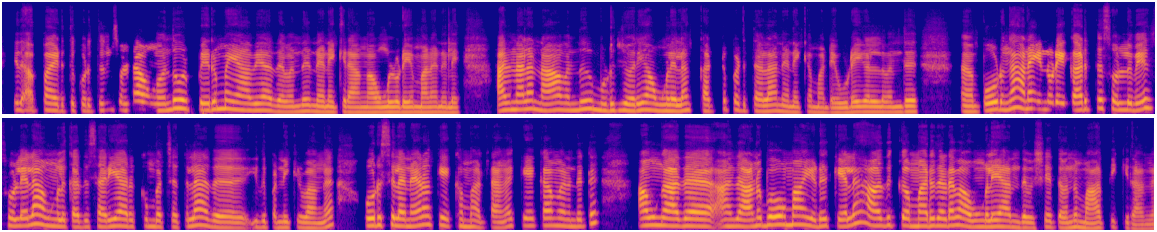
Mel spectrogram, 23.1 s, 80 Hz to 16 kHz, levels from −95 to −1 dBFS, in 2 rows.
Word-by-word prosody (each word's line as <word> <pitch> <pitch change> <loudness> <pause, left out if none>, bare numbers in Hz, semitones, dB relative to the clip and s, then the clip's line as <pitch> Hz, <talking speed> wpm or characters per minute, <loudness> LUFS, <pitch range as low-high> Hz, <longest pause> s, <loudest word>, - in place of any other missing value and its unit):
இது 220 - -4
அப்பா 220 +2 -3
எடுத்து 200 +2 -12
குடுத்ததுன்னு" 215 +4 -11
சொல்லிட்டு, 225 +4 +1
அவுங்க 220 -3 -3
வந்து 265 +6 +2
ஒரு 265 - 0
பெருமையாவே 225 -2 0
அதை 175 -3 -2
வந்து 185 +3 -3
நெனைக்கிறாங்க, 160 -2 -2
அவங்களுடைய 160 0 0
மனநிலை. 155 -1 -3 0.4
அதனால 235 +3 +2
நான் 220 +2 +3
வந்து 225 +4 -2 0.2
முடிஞ்ச 210 +1 -3
வரையும் 220 +2 0
அவங்களையல்லாம் 200 +1 0
கட்டுப்படுத்தல்லாம் 195 -2 -4
நெனைக்க 165 0 -7
மாட்டேன். 150 0 -5
உடைகள் 165 +1 0
வந்து 165 +2 0 0.5
அ - - +1 0.2
போடுங்க, 235 +3 +2
ஆனா 270 0 +4
என்னுடைய 235 -1 +5
கருத்தை 250 +4 +2
சொல்லுவேன். 230 +4 +1
சொல்லையில 230 +4 +2
அவங்களுக்கு 210 -5 -2
அது 195 - -10
சரியா 210 +3 +2
இருக்கும் 205 +1 -9
பட்சத்தில, 195 +4 -5
அதை 185 -3 +1 0.4
இது 185 - -8
பண்ணிக்குவாங்க. 170 -1 -4 0.4
ஒரு 240 - +3
சில 245 - +4
நேரம் 260 +2 +1
கேட்க 225 -1 -4
மாட்டாங்க. 175 0 -3 0.2
கேட்காம 235 0 -1
இருந்துட்டு, 215 +7 -4 0.5
அவுங்க 245 0 +2
அத 225 0 -1 0.4
அத 215 +1 -2
அனுபவமா 260 +3 +3 0.2
எடுக்கையில, 220 +3 +1 0.2
அதுக்கு 235 0 -1
மறுதடவை 230 +2 +3
அவுங்களே 200 +1 +1
அந்த 180 -2 -5
விஷயத்தை 180 +2 -6
வந்து 190 +3 -3
மாத்திக்கிறாங்க. 155 -4 -6
210 Hz, 155 wpm, -22 LUFS, 180-230 Hz, 0.5 s, என்னுடைய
